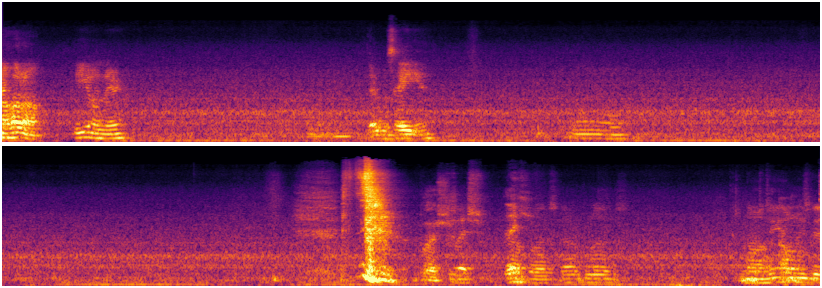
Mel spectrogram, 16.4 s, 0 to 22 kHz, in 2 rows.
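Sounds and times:
low hum: 0:00.0 - 0:16.3
speech: 0:00.1 - 0:01.4, 0:03.1 - 0:04.4, 0:05.7 - 0:06.4, 0:12.5 - 0:14.5, 0:15.6 - 0:16.3
sneeze: 0:11.5 - 0:12.2.

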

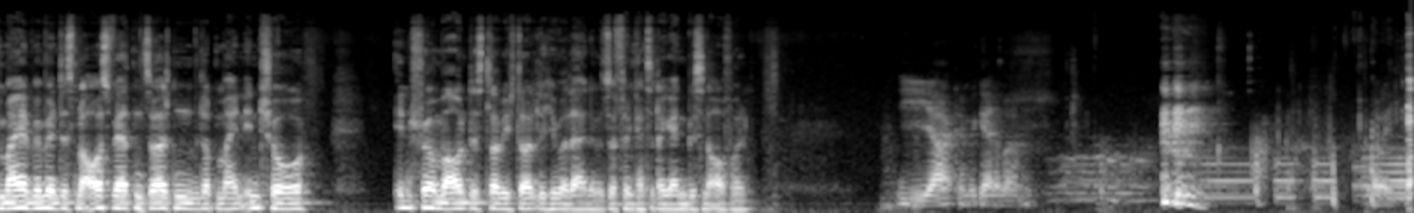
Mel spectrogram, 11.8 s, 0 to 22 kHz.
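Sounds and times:
speech: 0:00.0 - 0:06.6, 0:07.5 - 0:11.7
person clearing throat: 0:09.7 - 0:10.4.

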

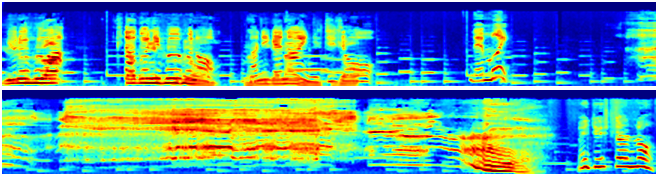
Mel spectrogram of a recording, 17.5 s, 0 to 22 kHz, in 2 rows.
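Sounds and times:
speech: 0:00.0 - 0:00.9, 0:01.5 - 0:05.0, 0:06.3 - 0:06.8
person groaning while suddenly stretching: 0:08.4 - 0:16.0.

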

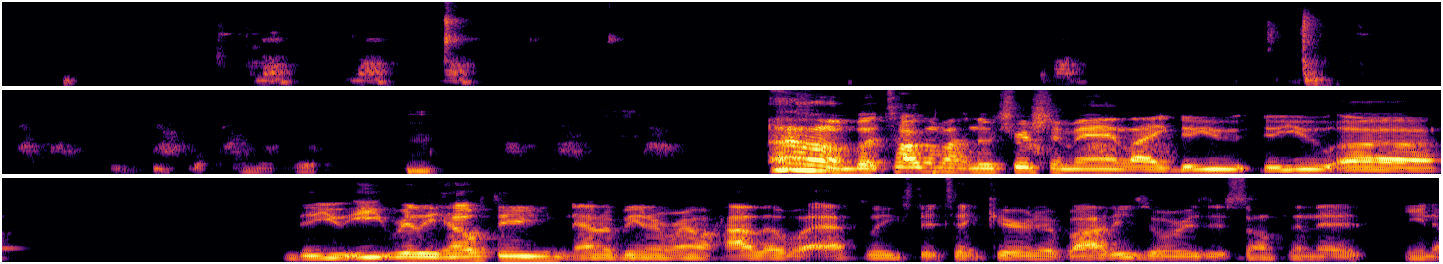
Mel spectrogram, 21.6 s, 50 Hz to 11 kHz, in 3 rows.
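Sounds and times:
speech: 0:01.3 - 0:02.4, 0:11.0 - 0:14.5, 0:15.8 - 0:21.5
dog yelping and whining barks: 0:07.3 - 0:08.5, 0:09.7 - 0:10.6.

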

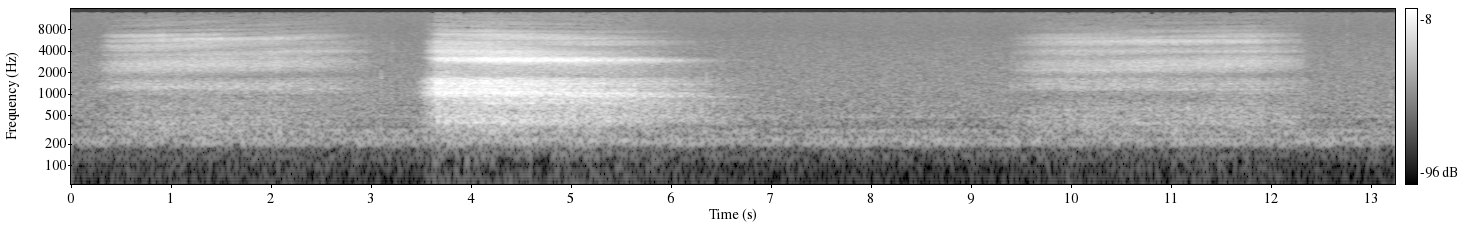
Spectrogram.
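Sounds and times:
deep slow breathing: 0:00.0 - 0:06.8, 0:09.4 - 0:12.4.

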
